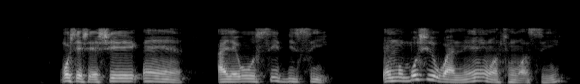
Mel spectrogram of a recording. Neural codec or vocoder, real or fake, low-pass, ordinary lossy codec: codec, 16 kHz, 4.8 kbps, FACodec; fake; 5.4 kHz; none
